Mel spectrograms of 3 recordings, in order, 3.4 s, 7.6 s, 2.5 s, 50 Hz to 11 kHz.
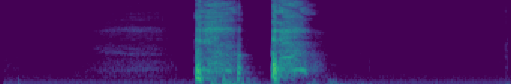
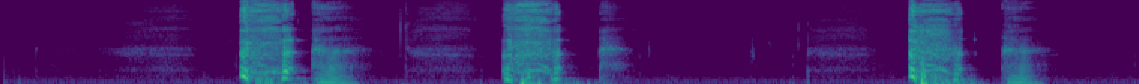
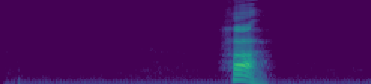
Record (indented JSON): {
  "cough_length": "3.4 s",
  "cough_amplitude": 16145,
  "cough_signal_mean_std_ratio": 0.26,
  "three_cough_length": "7.6 s",
  "three_cough_amplitude": 14810,
  "three_cough_signal_mean_std_ratio": 0.31,
  "exhalation_length": "2.5 s",
  "exhalation_amplitude": 8289,
  "exhalation_signal_mean_std_ratio": 0.21,
  "survey_phase": "beta (2021-08-13 to 2022-03-07)",
  "age": "45-64",
  "gender": "Male",
  "wearing_mask": "No",
  "symptom_cough_any": true,
  "symptom_runny_or_blocked_nose": true,
  "symptom_sore_throat": true,
  "symptom_fatigue": true,
  "symptom_fever_high_temperature": true,
  "symptom_headache": true,
  "symptom_onset": "4 days",
  "smoker_status": "Never smoked",
  "respiratory_condition_asthma": false,
  "respiratory_condition_other": false,
  "recruitment_source": "Test and Trace",
  "submission_delay": "2 days",
  "covid_test_result": "Positive",
  "covid_test_method": "LAMP"
}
